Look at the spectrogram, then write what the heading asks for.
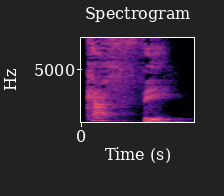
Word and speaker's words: café: O acento agudo, ele fecha o som da vogal. Então você vai pronunciar café.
